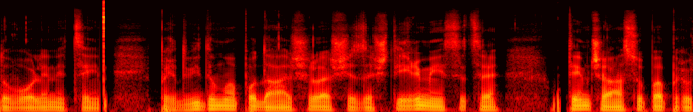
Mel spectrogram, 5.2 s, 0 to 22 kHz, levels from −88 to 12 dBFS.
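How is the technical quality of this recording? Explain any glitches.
The recording has two short glitches, both from damaged data in a compressed stream. From 0.75 to 0.82 s and from 4.15 to 4.25 s, corrupted bytes make the decoder misread frames and hunt for sync, producing brief disruptions in the speech. These show as broadband vertical smears on a spectrogram and abrupt waveform discontinuities.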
